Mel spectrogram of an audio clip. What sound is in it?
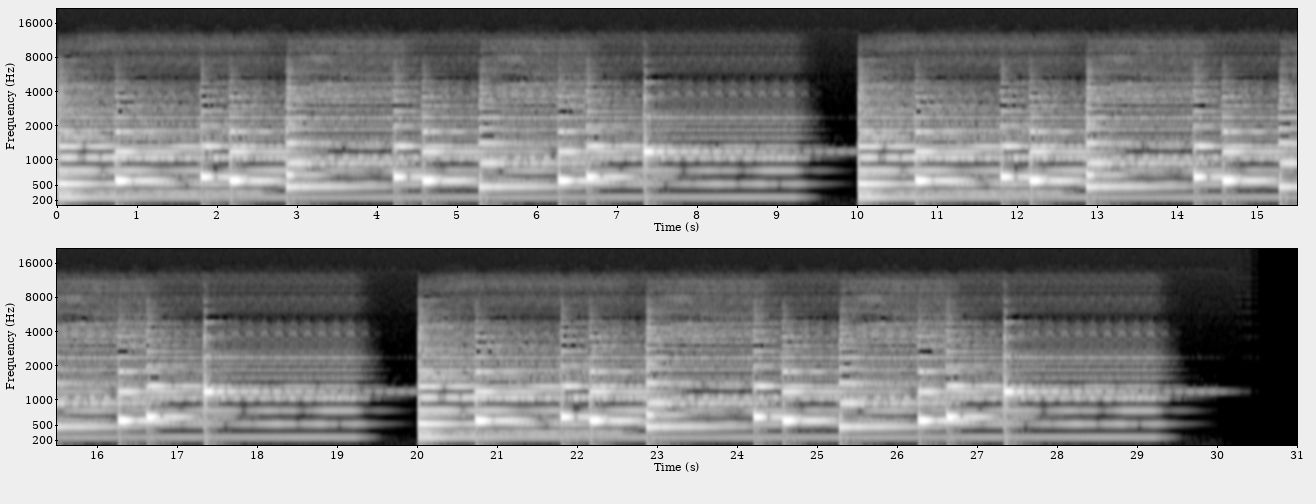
reverberated sad happiness loop
happy, sad, loop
